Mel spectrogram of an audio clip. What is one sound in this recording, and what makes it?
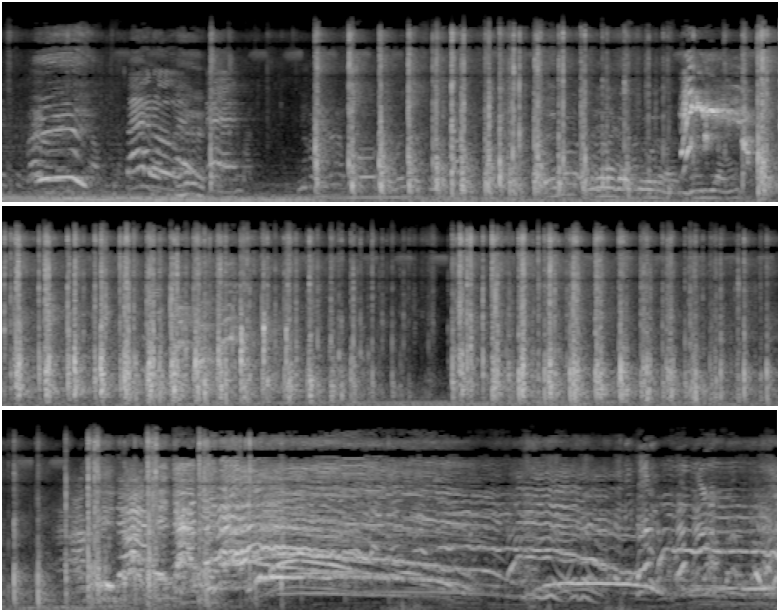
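A group of women sing together outdoors.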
